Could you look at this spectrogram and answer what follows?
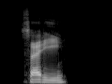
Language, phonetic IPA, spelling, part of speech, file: Russian, [t͡sɐˈrʲi], цари, verb / noun, Ru-цари.ogg
- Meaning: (verb) second-person singular imperative imperfective of цари́ть (carítʹ); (noun) nominative plural of царь (carʹ)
